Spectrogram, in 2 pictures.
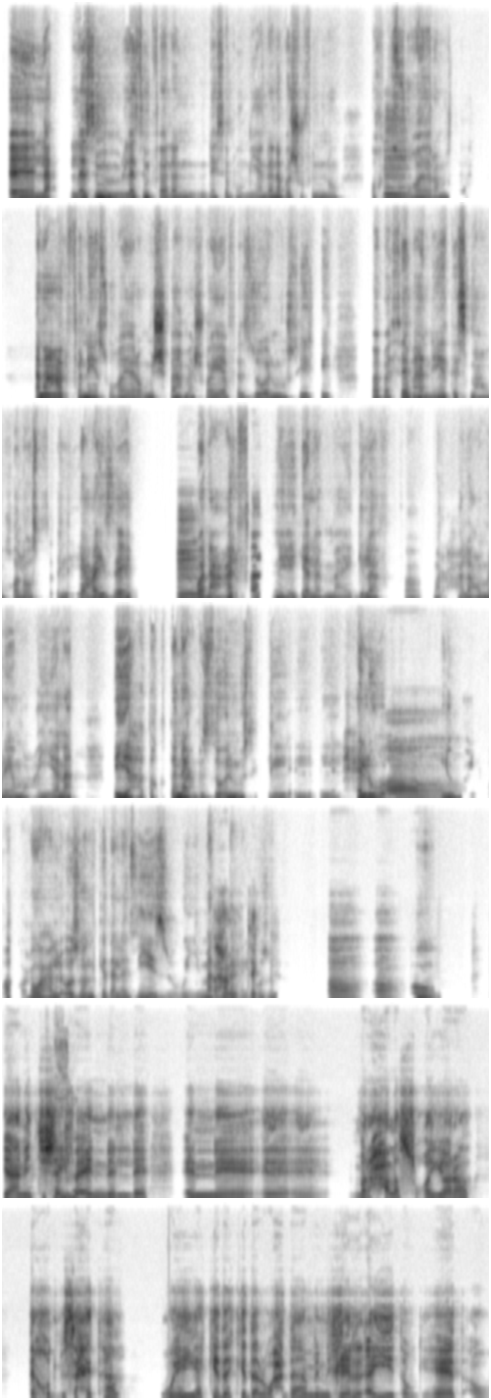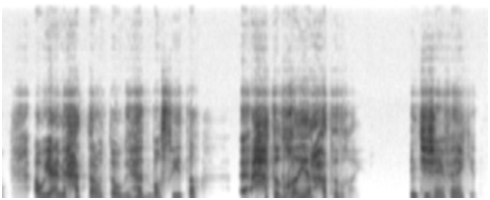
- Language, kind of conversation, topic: Arabic, podcast, إيه نوع الموسيقى المفضل عندك وليه؟
- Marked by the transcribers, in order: distorted speech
